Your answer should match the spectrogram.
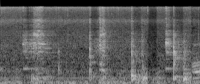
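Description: Chopped onion and garlic sizzling in oil in a large aluminium stockpot, being sautéed. A metal spoon stirs them and scrapes and knocks against the pot several times.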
